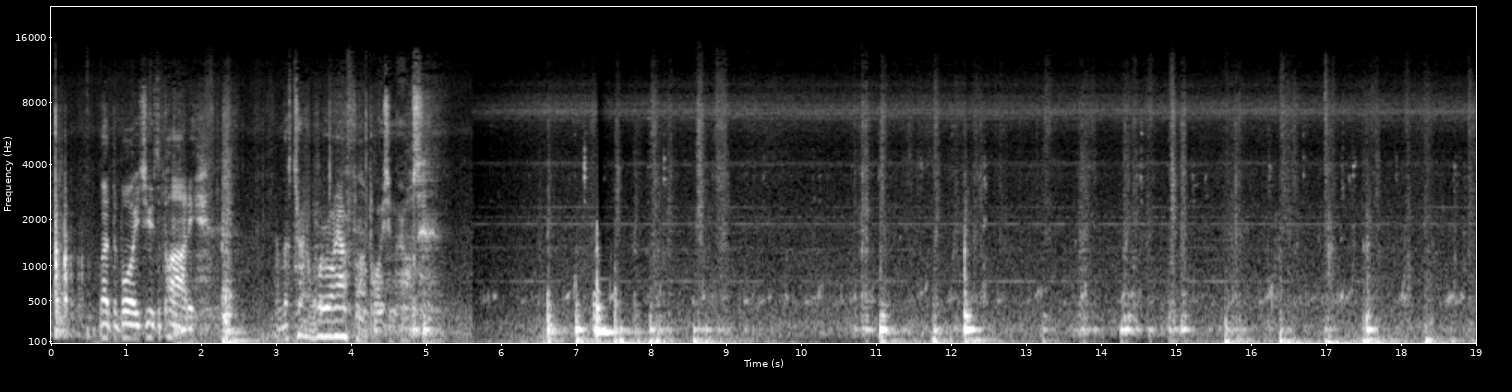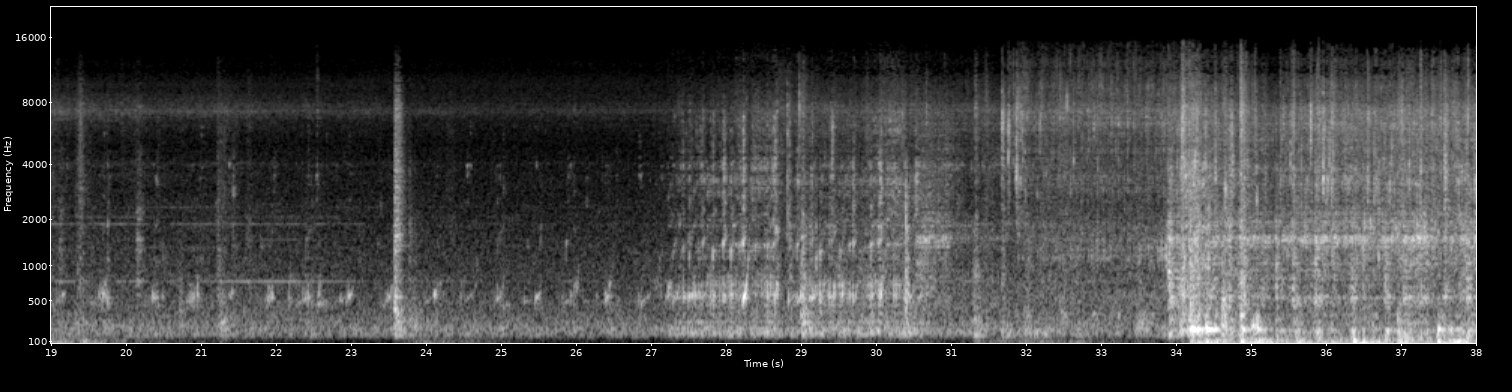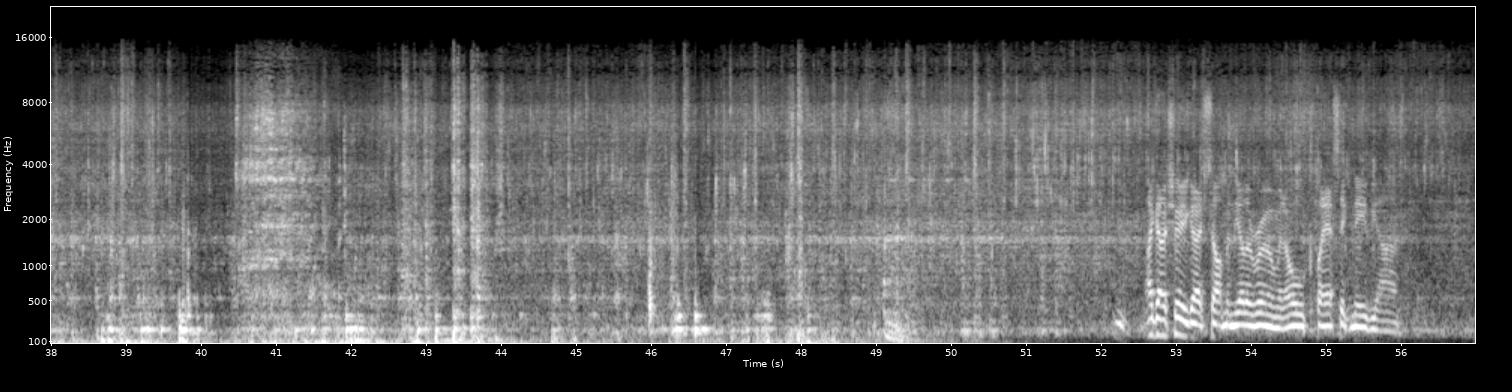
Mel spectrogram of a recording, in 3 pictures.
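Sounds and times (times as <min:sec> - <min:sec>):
water running through pipes: 0:00.0 - 0:56.9
pipe clicks and knocks: 0:05.7 - 0:21.5, 0:34.1 - 0:40.5, 0:41.6 - 0:51.4.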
